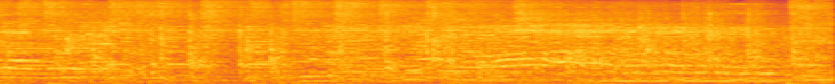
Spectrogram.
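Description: Jazz big band playing live, with saxophones, trumpets, piano, guitar and drums, and a woman singing over the band.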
